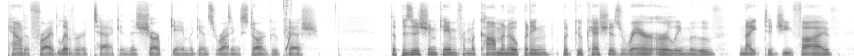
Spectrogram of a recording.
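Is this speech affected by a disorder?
No.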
